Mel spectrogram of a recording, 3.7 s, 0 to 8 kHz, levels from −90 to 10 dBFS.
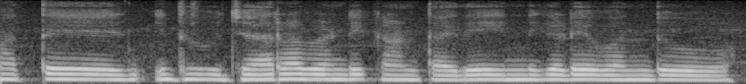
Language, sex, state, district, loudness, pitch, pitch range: Kannada, female, Karnataka, Koppal, -12 LUFS, 175 Hz, 170-180 Hz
